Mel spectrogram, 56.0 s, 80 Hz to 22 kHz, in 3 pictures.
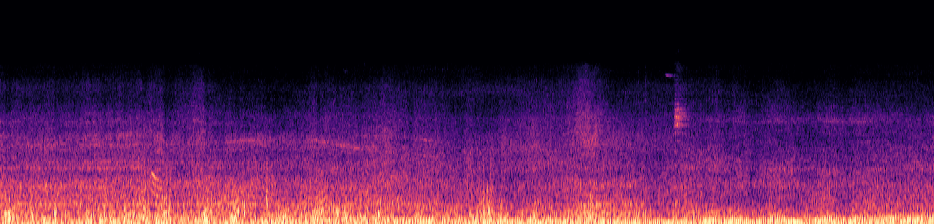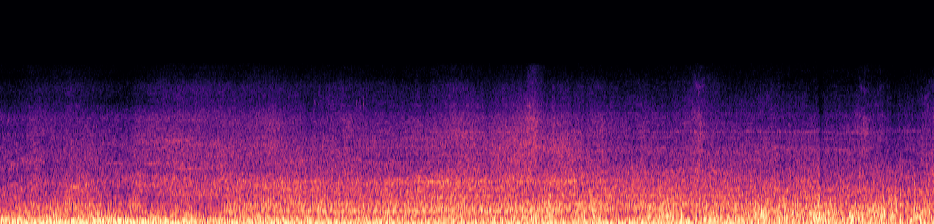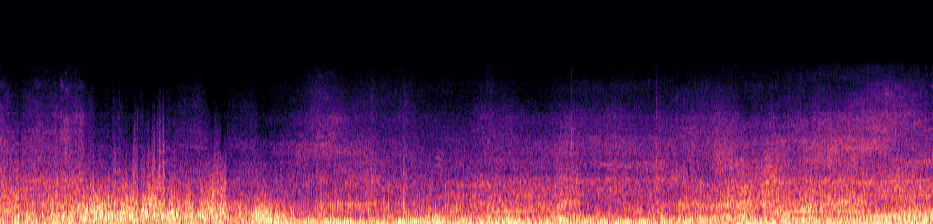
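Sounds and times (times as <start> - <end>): road noise: 0.0 - 56.0
wind noise: 0.0 - 56.0.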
